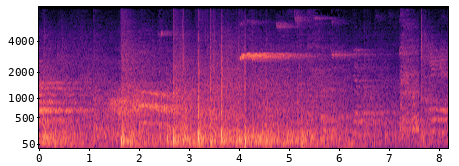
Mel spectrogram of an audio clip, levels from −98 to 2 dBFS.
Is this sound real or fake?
fake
